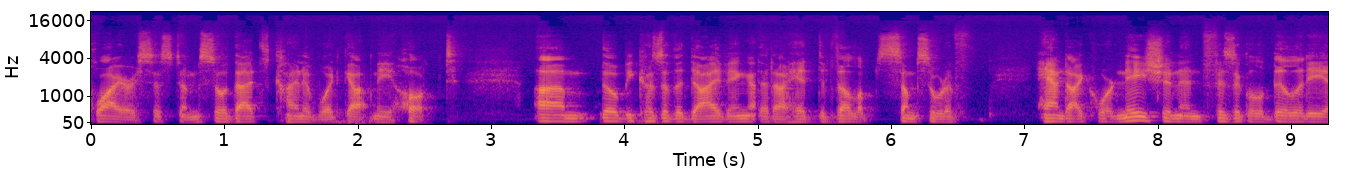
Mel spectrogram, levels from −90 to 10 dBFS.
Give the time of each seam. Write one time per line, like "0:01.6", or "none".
0:03.8
0:05.0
